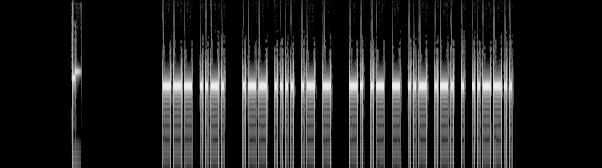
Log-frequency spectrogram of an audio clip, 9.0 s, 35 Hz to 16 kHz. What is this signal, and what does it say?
Morse code, heard as a keyed tone, about 30 wpm, 700 Hz. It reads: OF WHAT NATURE?
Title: Sentences from Top 600 Words 30wpm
